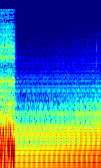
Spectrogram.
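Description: The played video's soundtrack cuts off about a third of a second in, leaving a steady electrical mains hum made of several even tones that slowly grows a little louder.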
